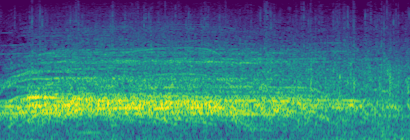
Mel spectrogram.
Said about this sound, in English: So again, give yourselves a cheer.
